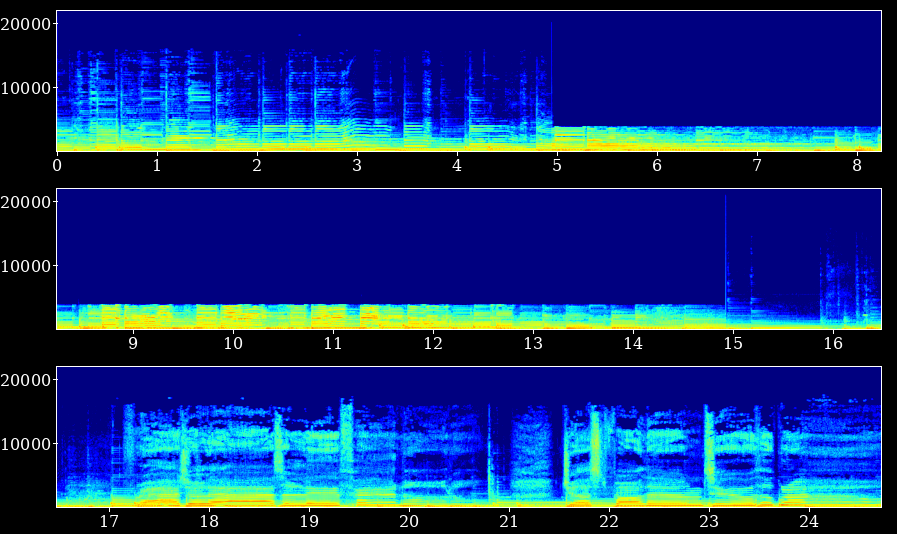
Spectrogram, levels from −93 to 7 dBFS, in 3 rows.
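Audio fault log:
4.95 to 14.93 s, input switched to a poorer device: the sound abruptly turns dull and boxy, with nothing above 3.8 kHz, a level shift of roughly 5 dB and a new, faint noise floor around 35 dB below the signal, then clears again at 14.93 s with no gap at either change. On a spectrogram the upper band is cut off flat for that stretch, and the waveform's envelope steps in level. The cause is likely a switch to a narrower-band microphone or headset profile.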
